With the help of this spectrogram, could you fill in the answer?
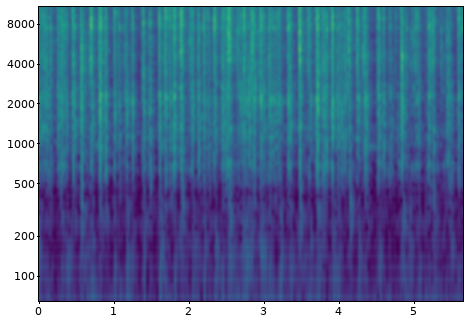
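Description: Both hands type continuously with fingertips on a beige plastic vintage Wang 725 mechanical keyboard fitted with Alps SKCM Neon Green/Lime switches. The clip is a steady stream of quick, sharp, bright clacks with very short decay and a low, hollow plastic undertone beneath the keystrokes.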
